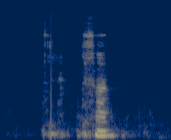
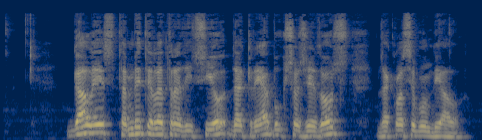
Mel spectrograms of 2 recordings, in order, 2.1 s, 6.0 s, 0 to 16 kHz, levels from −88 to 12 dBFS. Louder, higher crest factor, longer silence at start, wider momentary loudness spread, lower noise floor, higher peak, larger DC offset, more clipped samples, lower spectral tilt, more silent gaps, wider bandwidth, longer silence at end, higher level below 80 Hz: second, -29 LUFS vs -23 LUFS; about the same, 22 dB vs 18 dB; second, 0.55 s vs 0.85 s; first, 19 LU vs 16 LU; first, -71 dBFS vs -46 dBFS; second, -10 dBFS vs -6 dBFS; neither; neither; first, -6 dB/octave vs -4.5 dB/octave; neither; second, 7.2 kHz vs 11.5 kHz; first, 0.7 s vs 0.25 s; second, -66 dBFS vs -56 dBFS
